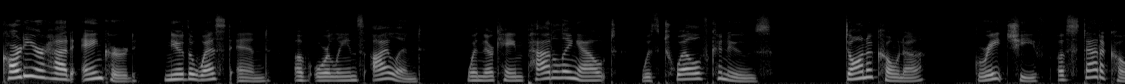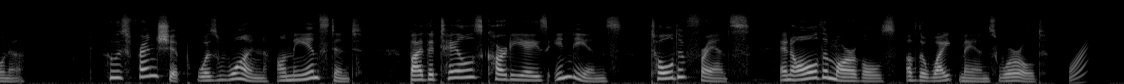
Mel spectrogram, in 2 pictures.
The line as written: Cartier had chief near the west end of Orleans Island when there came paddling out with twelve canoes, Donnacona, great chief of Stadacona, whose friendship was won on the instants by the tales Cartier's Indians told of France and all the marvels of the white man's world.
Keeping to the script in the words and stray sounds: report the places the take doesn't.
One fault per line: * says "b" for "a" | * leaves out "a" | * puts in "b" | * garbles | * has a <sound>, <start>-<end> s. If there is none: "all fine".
* says "anchored" for "chief"
* says "instant" for "instants"
* has a chirp, 21.9-22.2 s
